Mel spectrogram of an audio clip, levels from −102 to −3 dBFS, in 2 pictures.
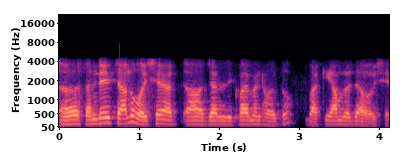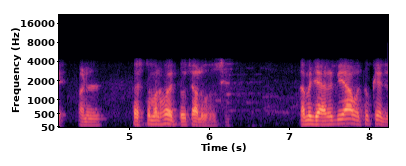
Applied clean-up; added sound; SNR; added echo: none; none; none; none.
